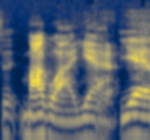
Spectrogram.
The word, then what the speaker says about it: Mogwai: like little gizmos or mogwas how do you pronounce it Mogwai yeah yeah like I was like yeah that's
